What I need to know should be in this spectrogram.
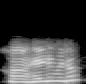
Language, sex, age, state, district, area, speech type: Kannada, female, 30-45, Karnataka, Bellary, rural, conversation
